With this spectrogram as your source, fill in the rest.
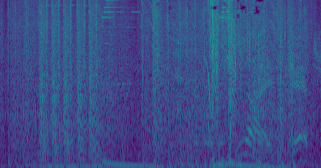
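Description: Rapid bursts of AK rifle gunfire in a Roblox shooter game, dense overlapping shots over about four seconds with faint talk mixed in.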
